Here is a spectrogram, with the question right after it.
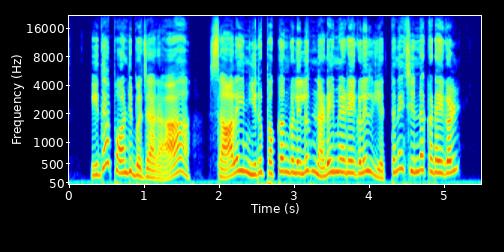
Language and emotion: Tamil, surprised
